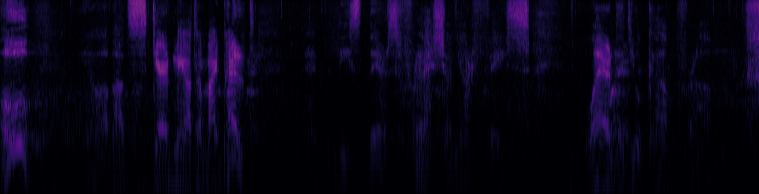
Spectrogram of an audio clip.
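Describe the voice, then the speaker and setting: A man whispers in a put-on character voice at a fairly slow pace, with long, frequent pauses over clear background noise. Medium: video game. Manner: salty, sardonic.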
